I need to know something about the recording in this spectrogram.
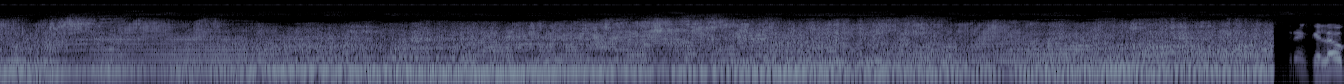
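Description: Racing touring-car engines running at steady high revs on track, a loud continuous drone with a slightly wavering pitch that cuts off abruptly near the end.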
